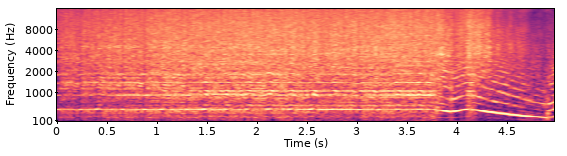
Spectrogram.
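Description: A BMW motorcycle engine runs loud and close at a steady high pitch, then the revs dip and climb sharply near the end.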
